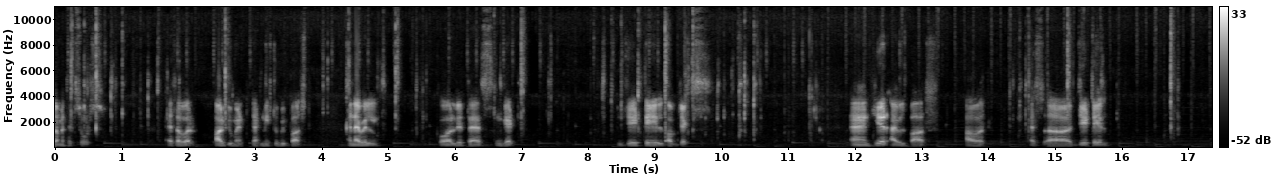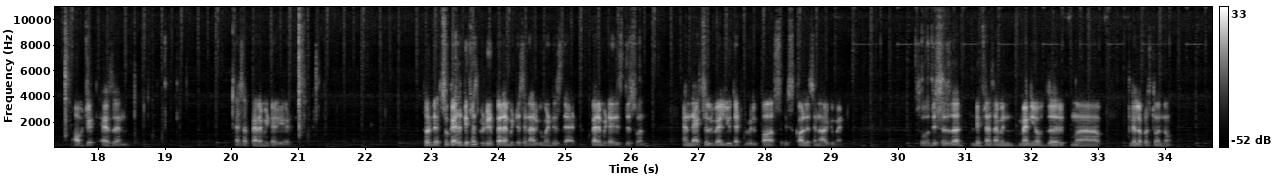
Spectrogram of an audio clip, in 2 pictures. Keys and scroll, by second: 2.4 Return, 16.6 Return, 21.0 Return.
